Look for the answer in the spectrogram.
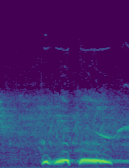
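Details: Single two-part spotted dove coo, from a recording for stirring caged birds to coo: a short note swelling into a wavering rise, then one long, even, slightly falling hollow note.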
